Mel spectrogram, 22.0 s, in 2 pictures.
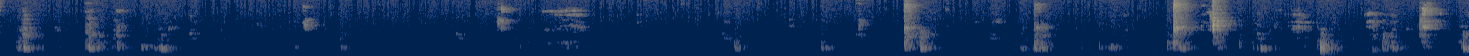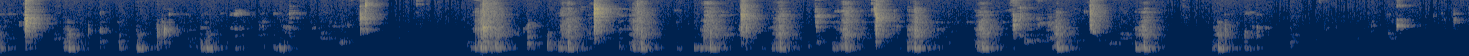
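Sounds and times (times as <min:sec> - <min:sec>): wet chewing of food: 0:00.0 - 0:01.4, 0:05.5 - 0:20.8.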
